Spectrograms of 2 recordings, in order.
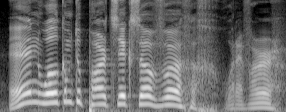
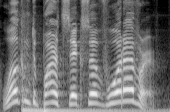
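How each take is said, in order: First: It is said in a bored, sighing tone. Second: It is said in an enthusiastic tone.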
